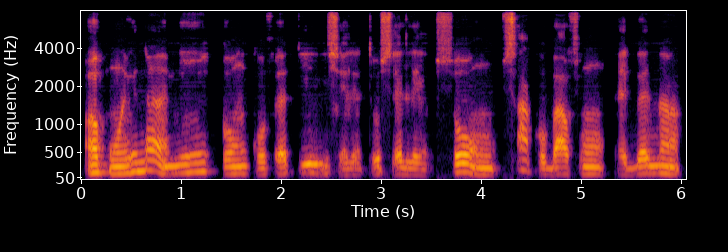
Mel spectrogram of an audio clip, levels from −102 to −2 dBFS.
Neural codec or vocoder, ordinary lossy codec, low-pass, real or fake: codec, 16 kHz, 16 kbps, FunCodec, trained on LibriTTS, 50 frames a second; none; none; fake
